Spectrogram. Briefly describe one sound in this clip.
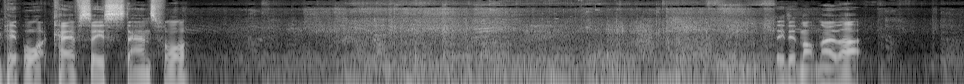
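Magic blasts hiss and roar during a fight with monsters.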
